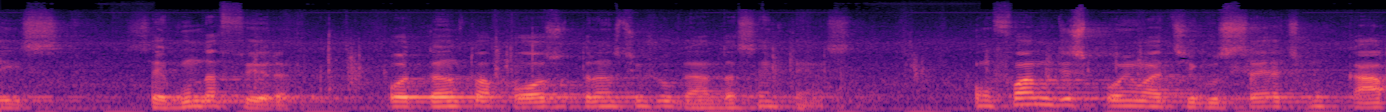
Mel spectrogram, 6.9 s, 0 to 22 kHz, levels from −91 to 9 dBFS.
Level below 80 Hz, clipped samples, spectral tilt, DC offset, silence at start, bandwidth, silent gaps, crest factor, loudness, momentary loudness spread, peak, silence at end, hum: -58 dBFS; under 0.1%; -5 dB/octave; under 0.1%; 0 s; 19.5 kHz; none; 20 dB; -24 LUFS; 15 LU; -6 dBFS; 0 s; none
